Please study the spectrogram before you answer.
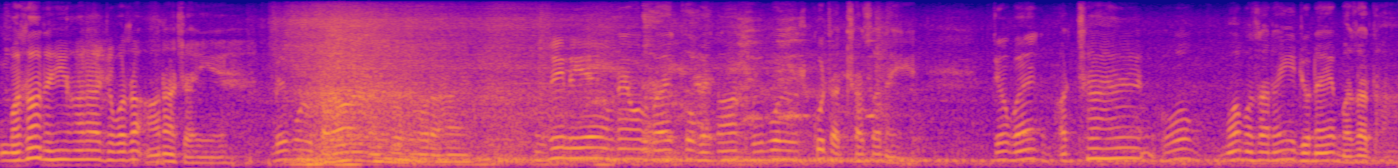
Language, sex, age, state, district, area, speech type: Urdu, male, 30-45, Uttar Pradesh, Gautam Buddha Nagar, rural, spontaneous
